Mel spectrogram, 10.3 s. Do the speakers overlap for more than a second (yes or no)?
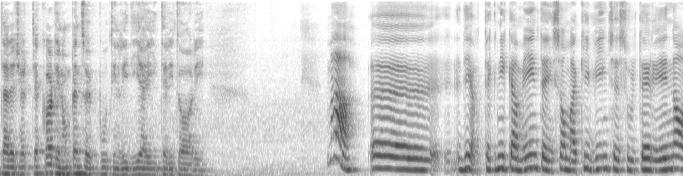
no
